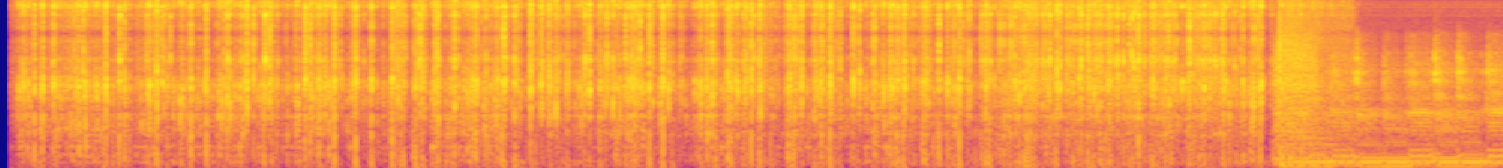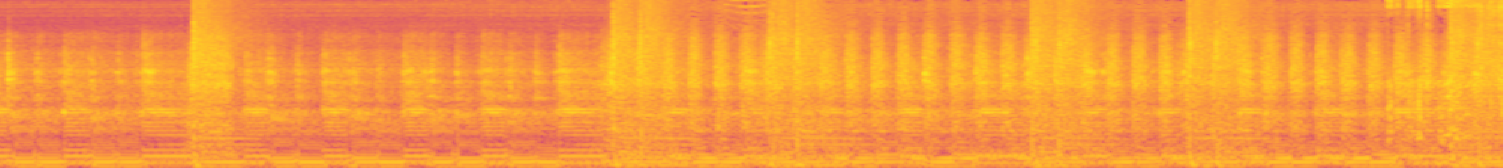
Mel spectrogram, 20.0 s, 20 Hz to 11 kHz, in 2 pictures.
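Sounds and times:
creek water rushing and splashing: 0.1 - 9.0
rock music with guitar and bass: 8.5 - 20.0.

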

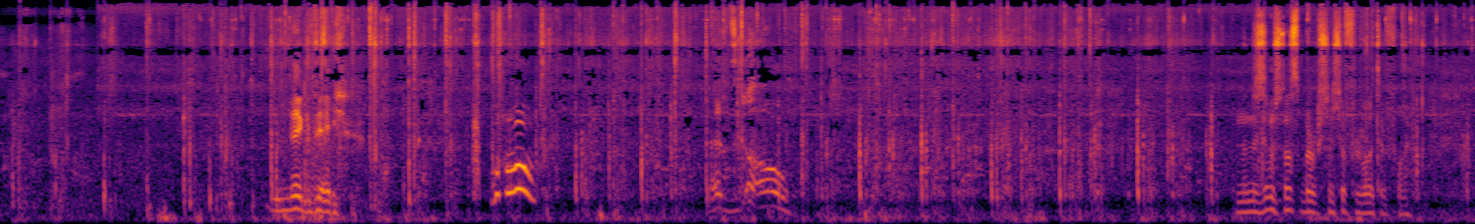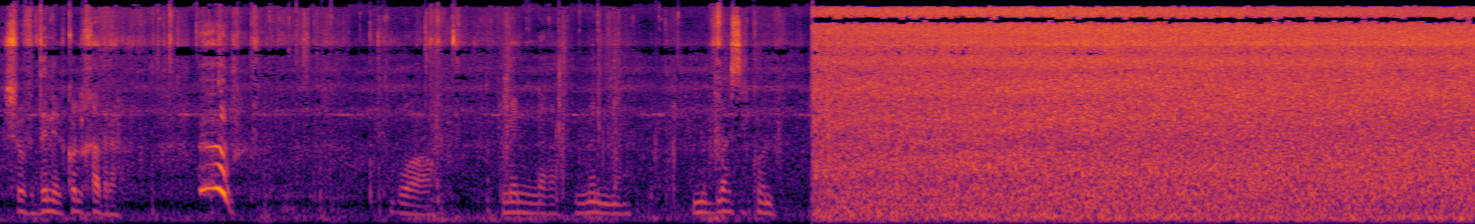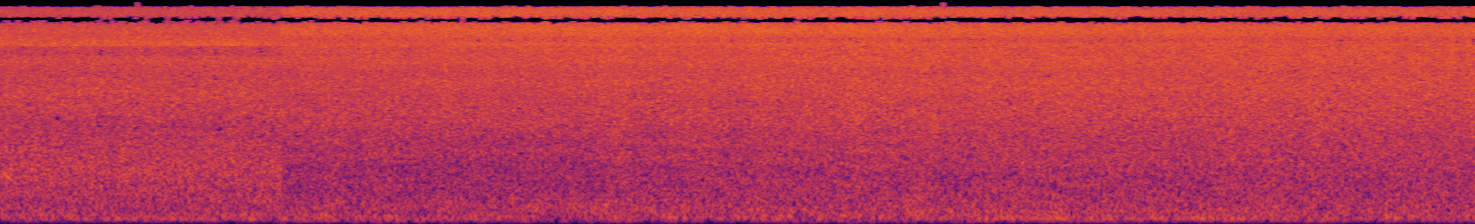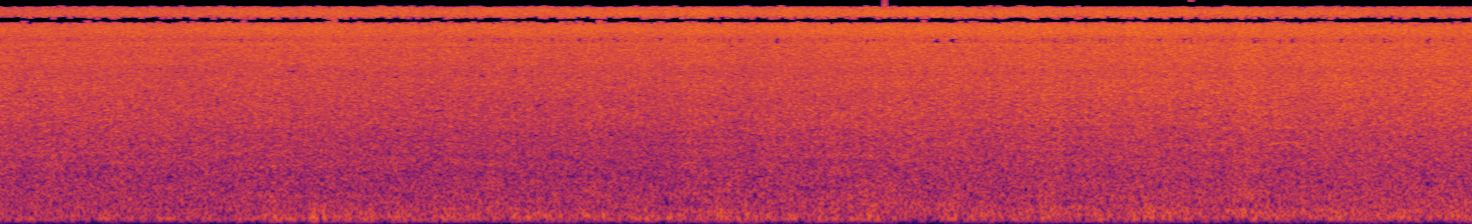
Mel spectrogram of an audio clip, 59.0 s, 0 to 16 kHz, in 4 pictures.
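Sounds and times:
waterfall rushing: 22.9 - 58.9.

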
